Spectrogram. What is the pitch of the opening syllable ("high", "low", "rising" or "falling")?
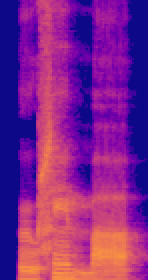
low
